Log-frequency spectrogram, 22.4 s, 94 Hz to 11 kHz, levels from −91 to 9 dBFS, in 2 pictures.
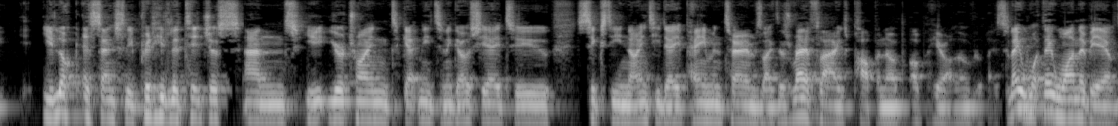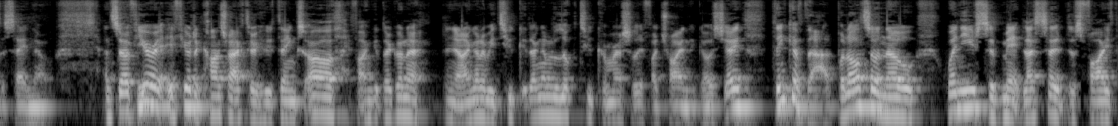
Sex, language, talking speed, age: male, English, 235 wpm, 30-49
